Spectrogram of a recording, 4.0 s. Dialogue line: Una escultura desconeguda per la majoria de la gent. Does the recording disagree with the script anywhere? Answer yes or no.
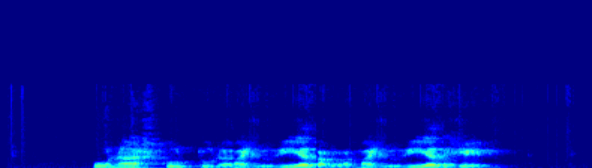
yes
